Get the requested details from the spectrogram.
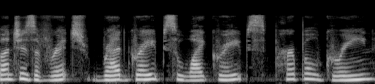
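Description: The intonation stays fairly even throughout this plain reading aloud.

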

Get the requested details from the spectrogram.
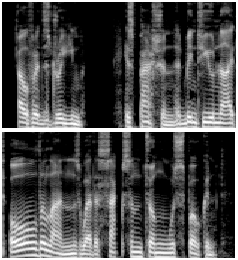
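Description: Quiet background behind an unforced reading voice, its pitch varying in an ordinary way

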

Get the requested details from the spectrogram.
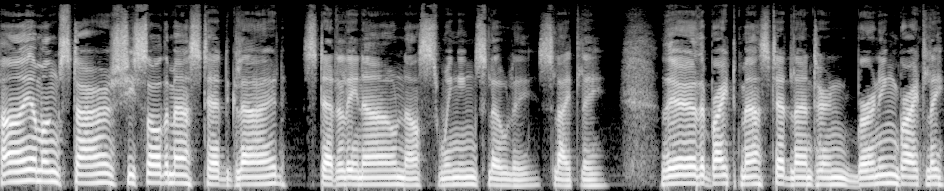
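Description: In a plain, everyday voice, a man speaks fairly slowly, keeping very even loudness and ordinary pitch variation. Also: medium pitch for a man. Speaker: audiobook narrator. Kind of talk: poetry reading aloud, audiobook narration. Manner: measured, lyrical, expressive narration.

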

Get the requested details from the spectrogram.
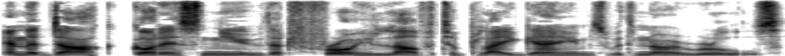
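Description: A man in a normal speaking voice, medium in pitch with ordinary pitch variation, speaks at a moderate pace in a dry, close sound with no echo. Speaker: audiobook narrator.

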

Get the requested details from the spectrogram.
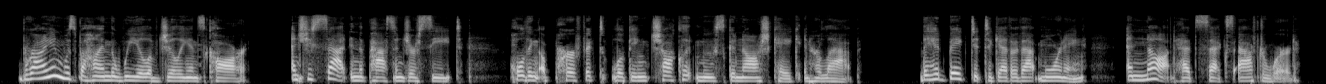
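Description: Lively intonation marks this woman's fairly low voice, a normal speaking voice at a moderate pace. The recording sounds dry and close, with no echo. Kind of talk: audiobook narration. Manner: smooth, even storytelling pace that shifts into quoted dialogue.

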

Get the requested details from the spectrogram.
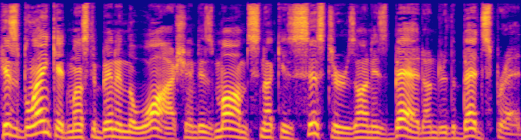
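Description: A man speaks in an animated, dramatic tone. He keeps a moderate pace. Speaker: audiobook narrator. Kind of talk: audiobook narration of a children's adventure story, read aloud with character voices. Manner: animated, brisk and dramatic, with comic emphasis and exaggerated yelps; energetic, playful storyteller pace, suspenseful with mock-serious humor.

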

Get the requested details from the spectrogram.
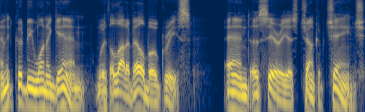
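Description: Heard over a quiet background, a natural reading voice moves with lively intonation.

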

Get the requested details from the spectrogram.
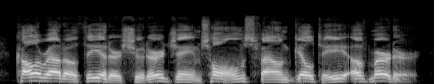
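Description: A man with a normal speaking voice, medium in pitch, with ordinary pitch variation, at a moderate pace over a quiet background. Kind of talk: news reading. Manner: formal, even and businesslike, headline-style delivery; brisk, steady, neutral pace.

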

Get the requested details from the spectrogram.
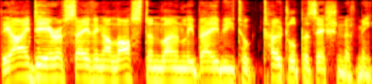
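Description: A natural reading voice comes through. Its intonation stays fairly even.

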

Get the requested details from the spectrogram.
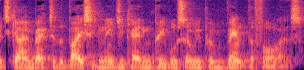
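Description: A man's fairly high voice with an Australian accent at a very fast pace. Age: 40s. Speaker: firefighter. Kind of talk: interview monologue. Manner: hesitant with fillers.

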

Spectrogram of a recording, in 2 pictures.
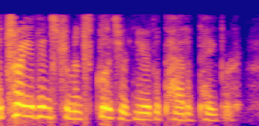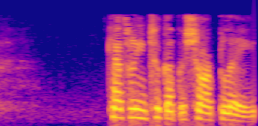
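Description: At a moderate pace, a woman with a fairly low voice speaks with long, frequent pauses. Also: lively intonation. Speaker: audiobook narrator. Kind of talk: dramatic unabridged audiobook reading of a suspense thriller. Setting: studio. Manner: tense, hushed storytelling building dread through a death scene.

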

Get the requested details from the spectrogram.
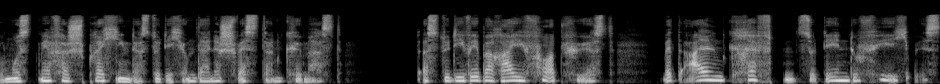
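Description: A woman's whispering, breathy, put-on character voice at a fairly slow pace, with a dry, close sound with no echo. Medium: read story. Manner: urgent, pleading.

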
